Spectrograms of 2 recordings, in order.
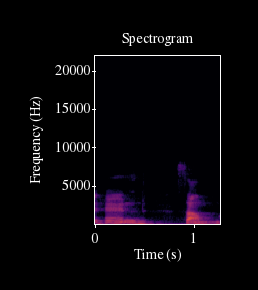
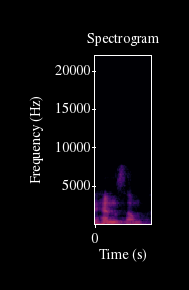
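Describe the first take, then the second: First: handsome slowly broken as HAND, SAM; split in two. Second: Said in the usual way. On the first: Shown as a demonstration. Teacher showing the two syllables of handsome, broken apart slowly. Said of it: "মানে দুই ভাঙ্গেই পড়তো". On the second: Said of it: "ডির উচ্চারণ না এখানে".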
